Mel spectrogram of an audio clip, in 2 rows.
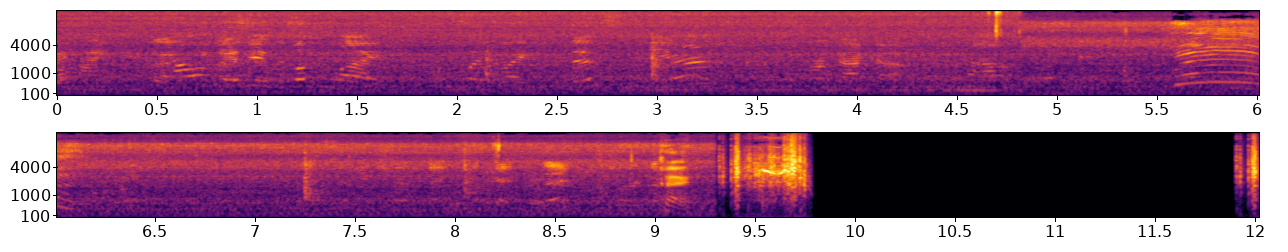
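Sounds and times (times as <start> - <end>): high rising and falling call: 0.0 - 7.2
voices murmuring and calling out: 0.0 - 9.3
steady background noise: 0.0 - 9.4.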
